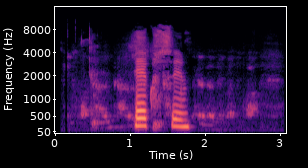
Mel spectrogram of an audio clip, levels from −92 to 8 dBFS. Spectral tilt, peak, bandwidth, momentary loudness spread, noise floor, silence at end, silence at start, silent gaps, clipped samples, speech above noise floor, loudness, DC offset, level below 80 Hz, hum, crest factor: -5 dB/octave; -4 dBFS; 9.4 kHz; 26 LU; -45 dBFS; 0.4 s; 0.35 s; none; under 0.1%; 23 dB; -21 LUFS; under 0.1%; -76 dBFS; none; 22 dB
